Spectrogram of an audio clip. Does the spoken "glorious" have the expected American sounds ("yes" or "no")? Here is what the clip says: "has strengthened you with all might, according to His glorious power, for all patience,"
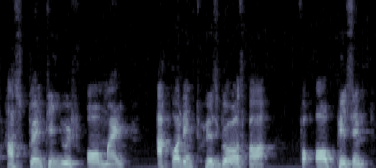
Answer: no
